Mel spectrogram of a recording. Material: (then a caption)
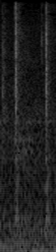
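Plastic. Light taps on a removed plastic Ford Raptor truck grille give short, dull, low-pitched knocks with almost no ring. A steady low rumble sits underneath.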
